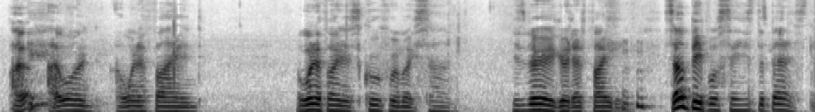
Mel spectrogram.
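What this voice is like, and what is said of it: Poor Donald Trump impression. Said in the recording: “That was a terrible Trump impression.”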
